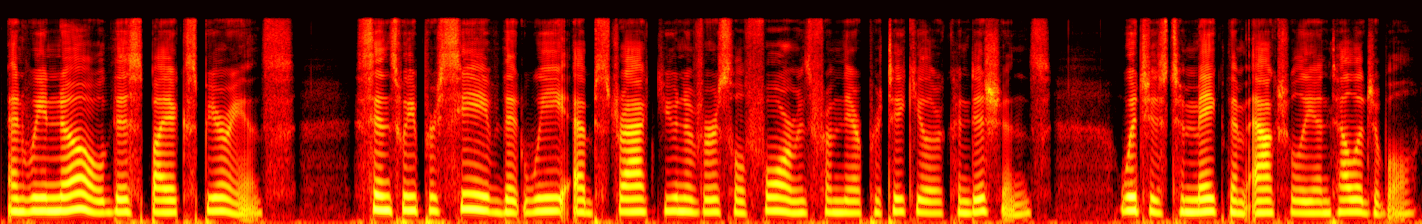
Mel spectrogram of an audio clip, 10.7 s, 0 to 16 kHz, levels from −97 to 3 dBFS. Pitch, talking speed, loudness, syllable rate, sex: 205 Hz, 140 wpm, -20 LUFS, 4.9 syllables/s, female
